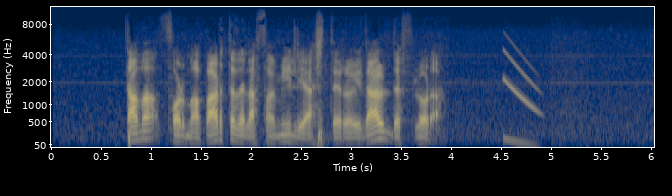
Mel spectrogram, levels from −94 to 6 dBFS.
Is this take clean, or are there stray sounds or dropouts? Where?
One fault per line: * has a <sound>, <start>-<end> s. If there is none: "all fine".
* has a chirp, 4.5-5.0 s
